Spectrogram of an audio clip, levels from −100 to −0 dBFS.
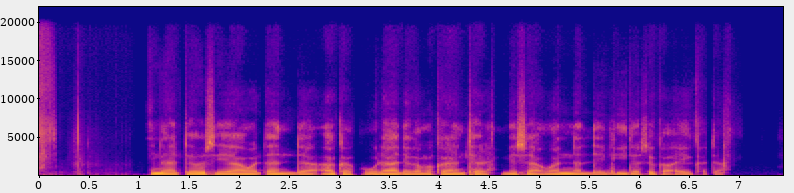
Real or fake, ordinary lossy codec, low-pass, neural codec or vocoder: fake; none; 19.8 kHz; autoencoder, 48 kHz, 128 numbers a frame, DAC-VAE, trained on Japanese speech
